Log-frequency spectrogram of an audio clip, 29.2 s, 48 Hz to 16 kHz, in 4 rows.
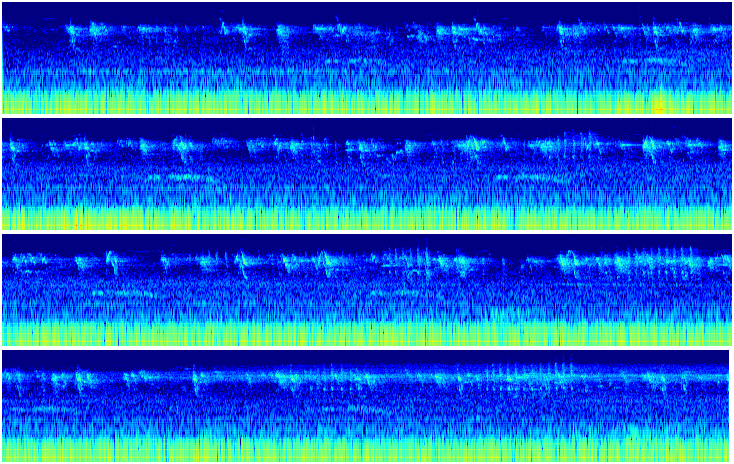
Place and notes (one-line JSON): {"title": "三條崙海水浴場親水公園, Sihu Township - Various bird tweets", "date": "2018-05-08 10:42:00", "description": "Beside the woods, traffic Sound, Bird sound, Various bird tweets", "latitude": "23.66", "longitude": "120.15", "altitude": "5", "timezone": "Asia/Taipei"}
